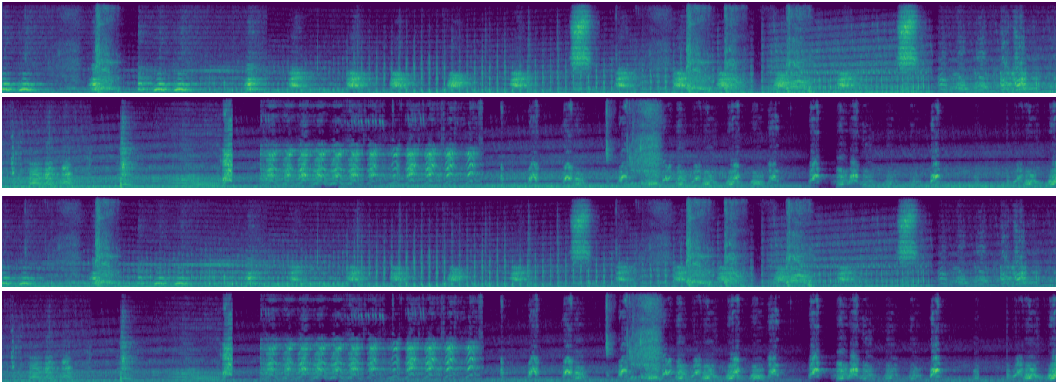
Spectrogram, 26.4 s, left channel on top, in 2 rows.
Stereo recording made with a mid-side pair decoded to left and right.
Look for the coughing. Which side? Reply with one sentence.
You can hear the coughing in the centre.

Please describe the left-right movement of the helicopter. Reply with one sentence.
In this clip you hear the helicopter travel towards the left.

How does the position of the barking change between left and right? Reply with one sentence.
You can hear the barking move to the right.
